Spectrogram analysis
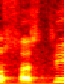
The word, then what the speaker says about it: षष्ठी: है, मूर्धन्य सकार है, इसका उच्चारण स्थान मूर्धा है। और इसी प्रकार कृष्ण कहिए, विष्णु कहिए, तमाम जगह मामले फंस। अगर स कहते हैं तो षष्ठी कहिए, ये न कहिए षष्ठी या खष्ठी।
